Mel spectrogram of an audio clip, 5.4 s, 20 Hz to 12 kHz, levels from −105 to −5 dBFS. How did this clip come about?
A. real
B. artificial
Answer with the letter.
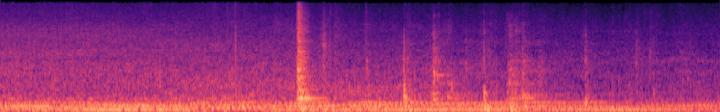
A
